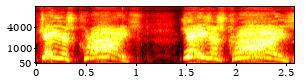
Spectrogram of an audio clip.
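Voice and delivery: high, very slow mock shout, stretched out; imitating Fury's brother. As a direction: drag out each Jesus Christ like a stubbed toe. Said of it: "He's like".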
